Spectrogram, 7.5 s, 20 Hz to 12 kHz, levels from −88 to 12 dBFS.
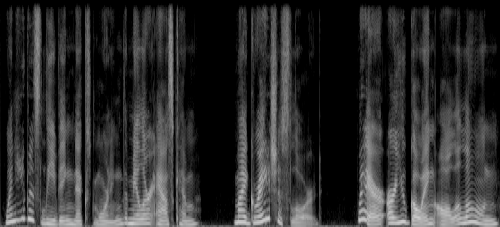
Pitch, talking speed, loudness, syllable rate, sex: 250 Hz, 150 wpm, -18 LUFS, 4.8 syllables/s, female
